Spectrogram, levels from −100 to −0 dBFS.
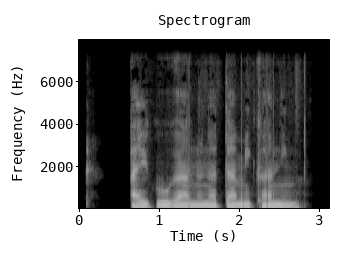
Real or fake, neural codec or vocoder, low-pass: real; none; 7.2 kHz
